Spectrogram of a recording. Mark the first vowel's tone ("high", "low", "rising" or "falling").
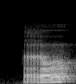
rising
